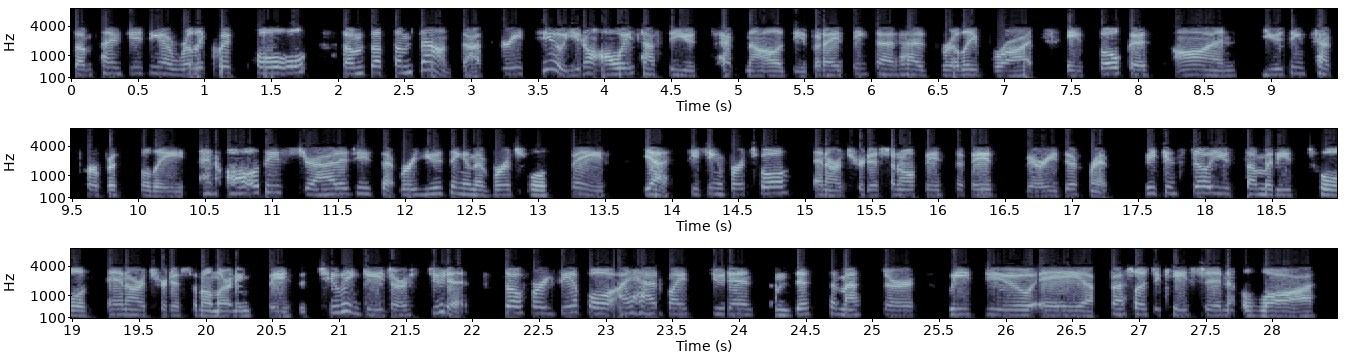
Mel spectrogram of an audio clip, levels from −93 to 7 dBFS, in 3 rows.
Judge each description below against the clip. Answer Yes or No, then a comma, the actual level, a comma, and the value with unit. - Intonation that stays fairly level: No, average, 4.5 semitones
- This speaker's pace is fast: No, average, 180 wpm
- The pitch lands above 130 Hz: Yes, high, 190 Hz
